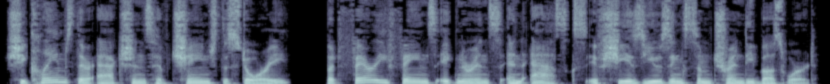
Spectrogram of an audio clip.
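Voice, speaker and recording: A man reads a scripted story recap in a steady, even storytelling manner. His voice sits at an ordinary middle pitch. The recording is close and dry, with no room sound. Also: moderate pace, dry recording. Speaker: narrator.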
